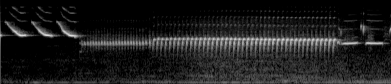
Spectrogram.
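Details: Belgian canary song: three quick swept notes, then a low buzzy trill that jumps to a higher, rapid rolling trill held for about two seconds, ending in short clipped notes.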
